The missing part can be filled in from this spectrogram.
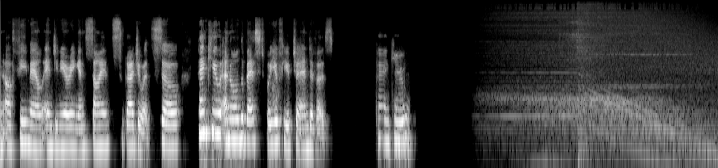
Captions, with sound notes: of female engineering and science graduates. So thank you and all the best for your future endeavours. Thank you. (slow swishing)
